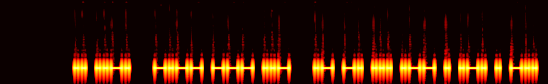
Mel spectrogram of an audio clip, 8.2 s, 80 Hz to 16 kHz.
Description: Morse code, heard as a keyed tone, about 22 wpm, 700 Hz. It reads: IF YOU ANSWERED
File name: Sets of 9 Words - 22wpm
